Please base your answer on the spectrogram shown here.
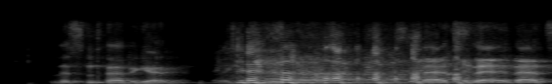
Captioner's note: laughter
